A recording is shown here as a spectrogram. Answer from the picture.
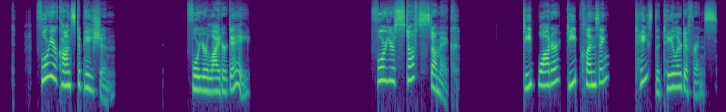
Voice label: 영어 차분한

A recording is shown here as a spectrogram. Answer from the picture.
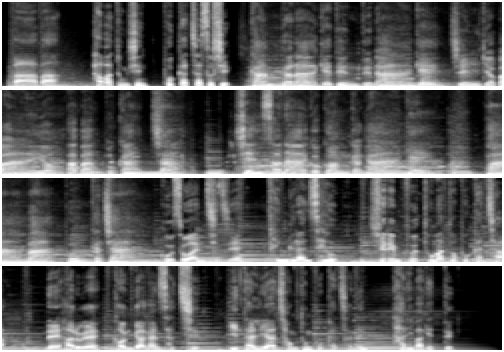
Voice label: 남 광고 밝은 기분좋은 느낌; KBS; 파리바게뜨

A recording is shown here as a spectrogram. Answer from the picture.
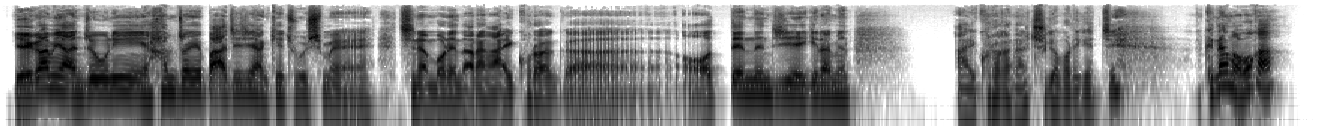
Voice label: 게임 샘플 장난기있는 인조인간, 성우샘플

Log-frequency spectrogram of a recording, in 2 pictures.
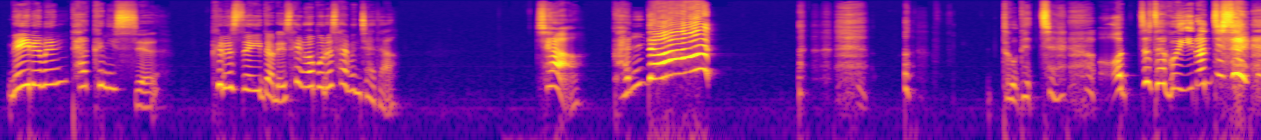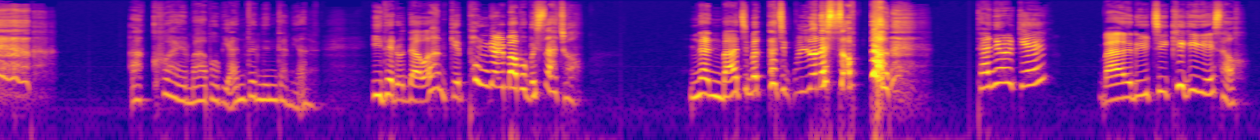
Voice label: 20대 여전사 정의로운

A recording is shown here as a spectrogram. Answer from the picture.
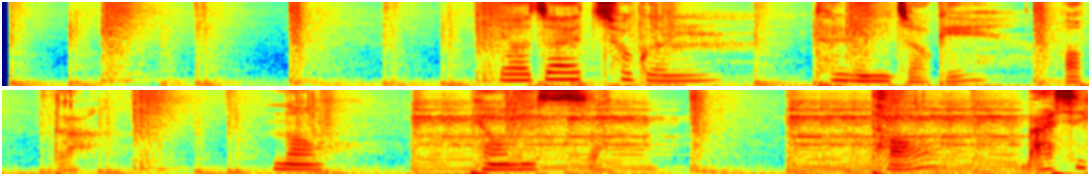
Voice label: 시크한 당당한 느낌있는

